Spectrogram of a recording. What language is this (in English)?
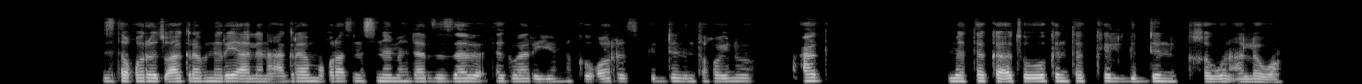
Tigrinya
